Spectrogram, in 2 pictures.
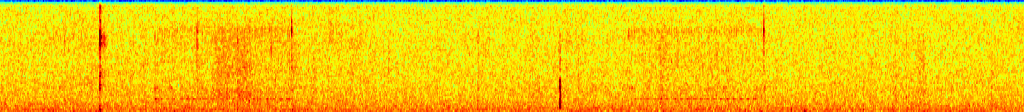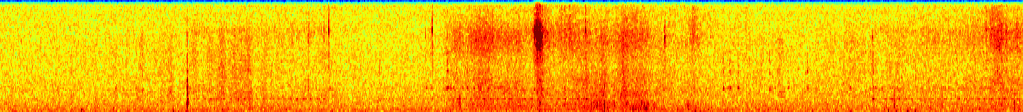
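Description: A moose carcass is dragged over dry leaves and forest litter.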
